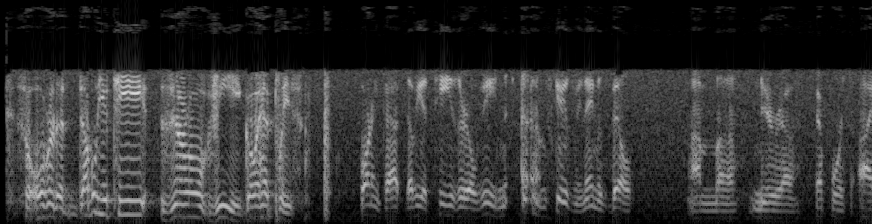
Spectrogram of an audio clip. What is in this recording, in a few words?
Kenwood TS-830S & Shure 444 Mic; Epworth, IA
